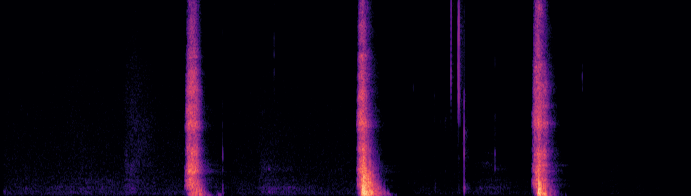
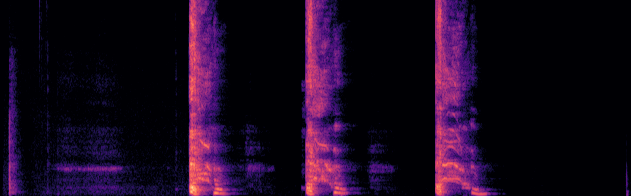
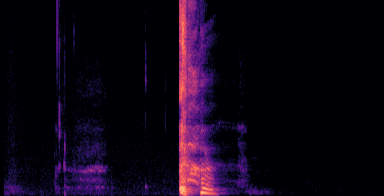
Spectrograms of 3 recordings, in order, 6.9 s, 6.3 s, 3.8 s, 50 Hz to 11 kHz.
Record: {"exhalation_length": "6.9 s", "exhalation_amplitude": 32768, "exhalation_signal_mean_std_ratio": 0.15, "three_cough_length": "6.3 s", "three_cough_amplitude": 32667, "three_cough_signal_mean_std_ratio": 0.23, "cough_length": "3.8 s", "cough_amplitude": 32409, "cough_signal_mean_std_ratio": 0.19, "survey_phase": "beta (2021-08-13 to 2022-03-07)", "age": "18-44", "gender": "Female", "wearing_mask": "No", "symptom_none": true, "smoker_status": "Never smoked", "respiratory_condition_asthma": true, "respiratory_condition_other": false, "recruitment_source": "REACT", "submission_delay": "2 days", "covid_test_result": "Negative", "covid_test_method": "RT-qPCR"}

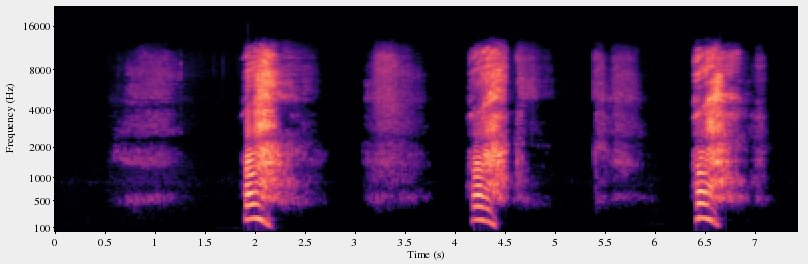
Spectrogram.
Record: {"exhalation_length": "7.4 s", "exhalation_amplitude": 28576, "exhalation_signal_mean_std_ratio": 0.32, "survey_phase": "beta (2021-08-13 to 2022-03-07)", "age": "45-64", "gender": "Female", "wearing_mask": "Yes", "symptom_runny_or_blocked_nose": true, "symptom_change_to_sense_of_smell_or_taste": true, "symptom_onset": "3 days", "smoker_status": "Ex-smoker", "respiratory_condition_asthma": false, "respiratory_condition_other": false, "recruitment_source": "Test and Trace", "submission_delay": "1 day", "covid_test_result": "Positive", "covid_test_method": "RT-qPCR", "covid_ct_value": 17.5, "covid_ct_gene": "ORF1ab gene", "covid_ct_mean": 18.6, "covid_viral_load": "800000 copies/ml", "covid_viral_load_category": "Low viral load (10K-1M copies/ml)"}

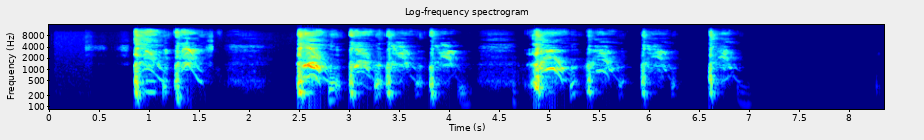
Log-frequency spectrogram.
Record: {"cough_length": "8.4 s", "cough_amplitude": 27119, "cough_signal_mean_std_ratio": 0.32, "survey_phase": "beta (2021-08-13 to 2022-03-07)", "age": "45-64", "gender": "Male", "wearing_mask": "No", "symptom_cough_any": true, "symptom_runny_or_blocked_nose": true, "symptom_shortness_of_breath": true, "symptom_diarrhoea": true, "symptom_fatigue": true, "symptom_headache": true, "symptom_change_to_sense_of_smell_or_taste": true, "symptom_loss_of_taste": true, "symptom_other": true, "symptom_onset": "5 days", "smoker_status": "Ex-smoker", "respiratory_condition_asthma": false, "respiratory_condition_other": false, "recruitment_source": "Test and Trace", "submission_delay": "1 day", "covid_test_result": "Positive", "covid_test_method": "RT-qPCR"}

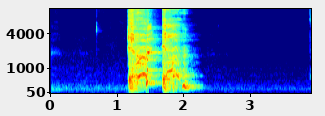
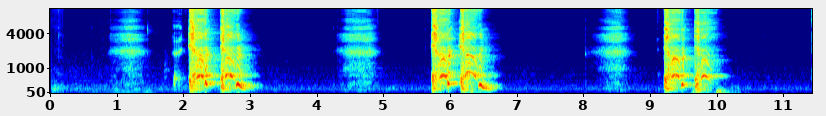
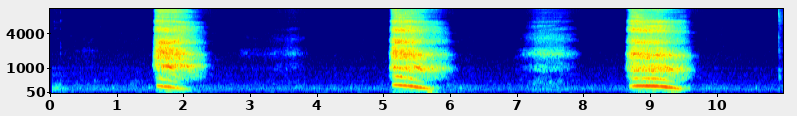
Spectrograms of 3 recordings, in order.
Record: {"cough_length": "3.9 s", "cough_amplitude": 32768, "cough_signal_mean_std_ratio": 0.36, "three_cough_length": "11.4 s", "three_cough_amplitude": 32768, "three_cough_signal_mean_std_ratio": 0.36, "exhalation_length": "11.0 s", "exhalation_amplitude": 32768, "exhalation_signal_mean_std_ratio": 0.35, "survey_phase": "alpha (2021-03-01 to 2021-08-12)", "age": "45-64", "gender": "Female", "wearing_mask": "No", "symptom_none": true, "smoker_status": "Ex-smoker", "respiratory_condition_asthma": true, "respiratory_condition_other": false, "recruitment_source": "REACT", "submission_delay": "5 days", "covid_test_result": "Negative", "covid_test_method": "RT-qPCR"}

